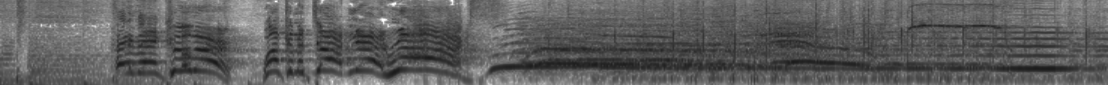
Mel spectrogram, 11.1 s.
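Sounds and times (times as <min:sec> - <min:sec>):
speech: 0:01.5 - 0:07.0
small live audience cheering at the TechDays conference in Vancouver: 0:03.9 - 0:11.0.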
